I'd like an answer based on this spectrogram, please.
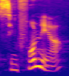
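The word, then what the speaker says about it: Sinfonia: is a difference so not Symphony but like this more Italian pronunciation Symphonia uh and this fact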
